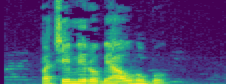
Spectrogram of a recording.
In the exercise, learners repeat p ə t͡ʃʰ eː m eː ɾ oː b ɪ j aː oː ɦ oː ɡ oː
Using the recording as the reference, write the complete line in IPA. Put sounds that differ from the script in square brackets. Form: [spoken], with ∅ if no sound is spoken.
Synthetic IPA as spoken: p ə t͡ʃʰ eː m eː ɾ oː [ɓ] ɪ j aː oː ɦ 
